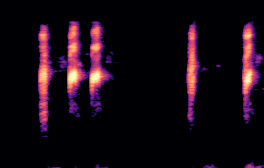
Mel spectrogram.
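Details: Caged Sooty-headed Bulbul of the red-vented form gives five crisp, high chirps: one, then a quick pair, a pause, and two more spaced single notes, with no other sounds.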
